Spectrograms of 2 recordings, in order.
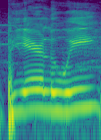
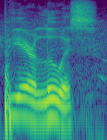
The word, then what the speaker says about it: Pierre-Louis: It's not Pierre-Louis. It's Pierre-Louis. Get my name right, because my game is tight.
